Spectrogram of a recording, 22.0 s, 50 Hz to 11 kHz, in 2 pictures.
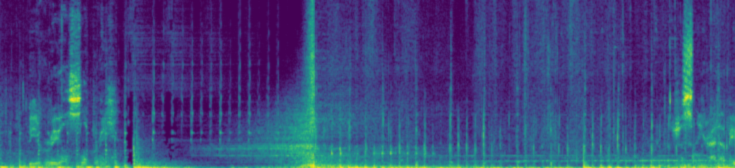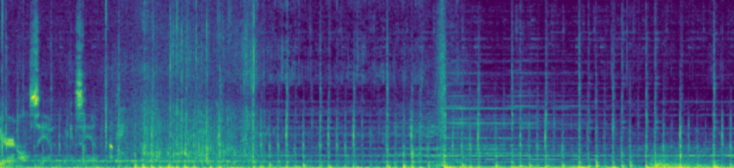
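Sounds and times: soft whispered voices: 0:08.2 - 0:14.9.

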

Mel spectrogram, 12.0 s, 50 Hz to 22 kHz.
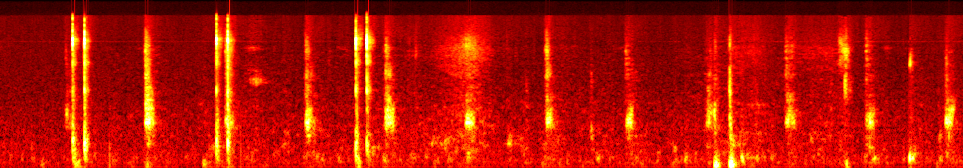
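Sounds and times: sharp computer clicks: 0:00.8 - 0:01.2, 0:02.7 - 0:03.0, 0:03.8 - 0:04.9.

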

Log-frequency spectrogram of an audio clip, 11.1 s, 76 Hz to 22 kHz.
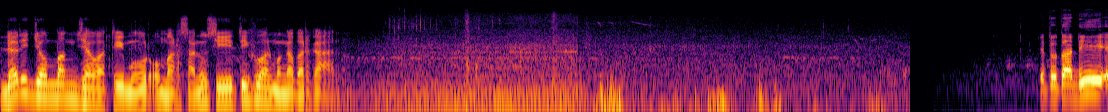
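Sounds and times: faint outdoor hiss: 0:00.0 - 0:11.0
irregular low rumbling: 0:01.5 - 0:06.8
low motor hum: 0:01.8 - 0:06.5.

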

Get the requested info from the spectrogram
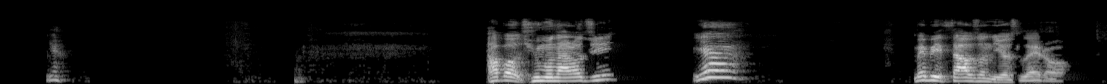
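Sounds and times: man breathing: 0:02.4 - 0:04.3.

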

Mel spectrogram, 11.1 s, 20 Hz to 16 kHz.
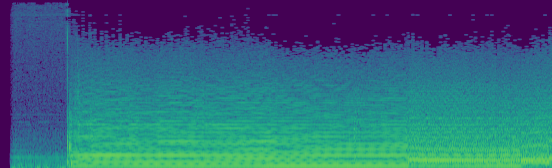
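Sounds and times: live band sustained chord: 0:01.3 - 0:11.0.

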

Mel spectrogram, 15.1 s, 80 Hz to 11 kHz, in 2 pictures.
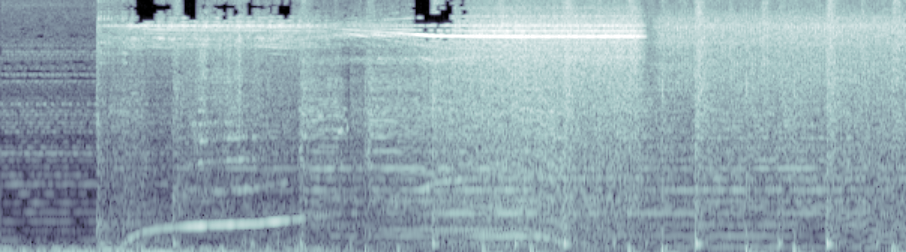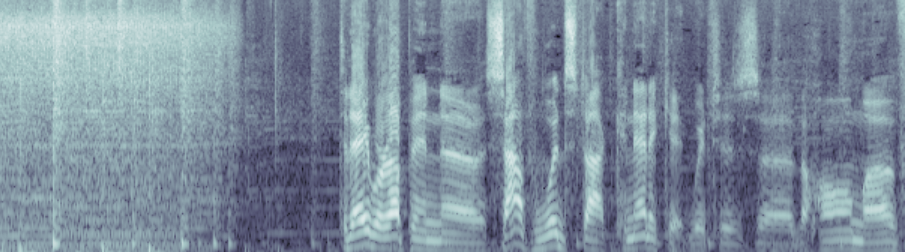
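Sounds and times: electric motor whine rising: 0:00.8 - 0:05.5
background music with beat: 0:01.0 - 0:10.4.

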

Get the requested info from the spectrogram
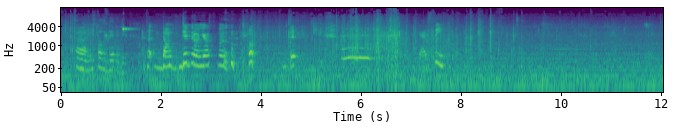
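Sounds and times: steady low room hum: 0:00.0 - 0:12.0.

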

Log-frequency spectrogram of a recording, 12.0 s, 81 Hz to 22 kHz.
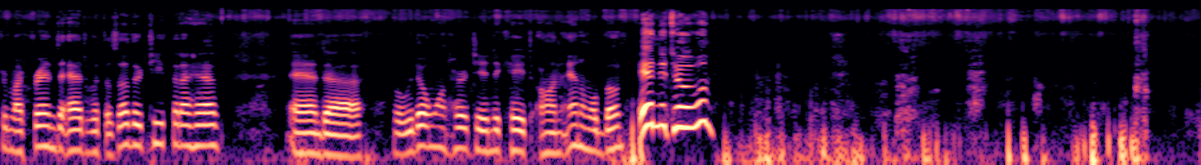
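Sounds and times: dog breathing and sniffing: 0:02.2 - 0:02.9, 0:07.5 - 0:12.0.

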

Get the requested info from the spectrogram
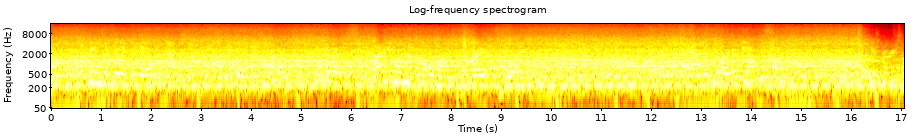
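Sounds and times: hair dryer blowing: 0:00.0 - 0:17.0.

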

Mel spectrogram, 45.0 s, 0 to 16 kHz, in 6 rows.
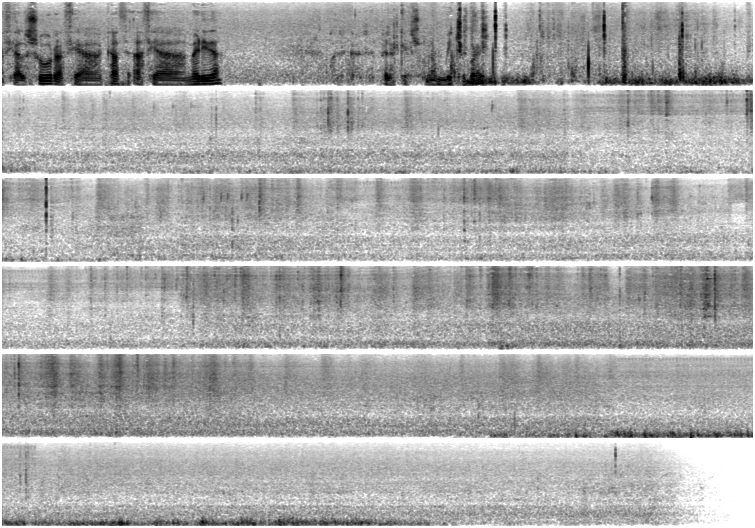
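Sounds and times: dry grass rustling underfoot: 0:00.0 - 0:44.3.

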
